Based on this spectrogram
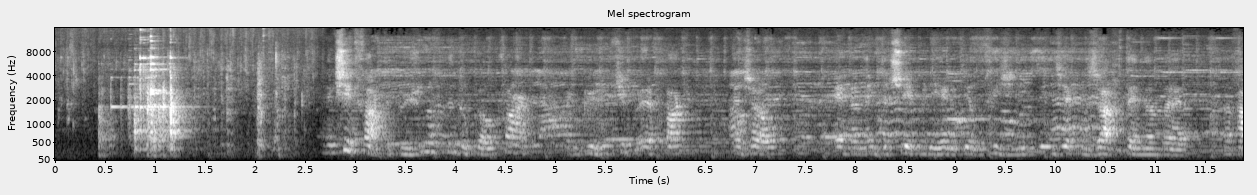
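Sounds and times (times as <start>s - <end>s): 
dishes and cutlery clattering during washing up: 0.4s - 2.6s
speech: 2.8s - 11.8s.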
